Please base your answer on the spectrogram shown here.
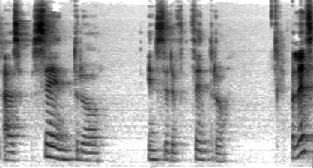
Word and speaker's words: centro: a sentence you pronounce it as for example c-e-n-t-r-o is spelled sorry it's pronounced fintro Centro but if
